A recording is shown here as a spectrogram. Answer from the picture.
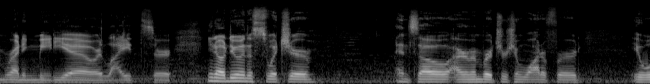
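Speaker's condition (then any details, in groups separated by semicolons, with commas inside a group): No condition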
